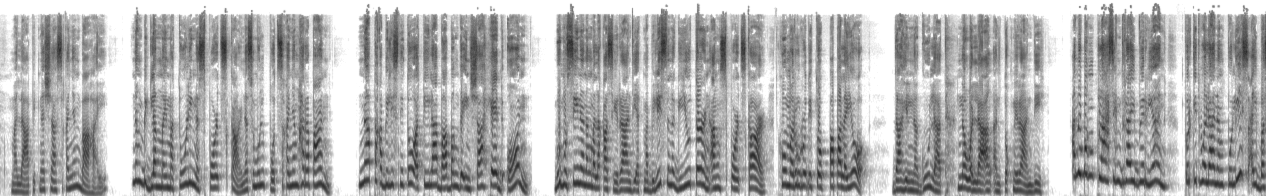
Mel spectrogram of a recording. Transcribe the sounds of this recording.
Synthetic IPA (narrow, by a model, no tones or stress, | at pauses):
mɐla̰ːpɪt̪̚nɐʃasɐkɐɲːaŋba̰ːɦɐ̰j | nɐŋbɪɡlaŋmɐjmɐt̪uːlɪjnɐspoɹt̪ska̰ɹnɐsʊmʊlpot̪̚sɐkɐɲːaŋɦɐɾɐpan | napɐkɐbɪlɪsnɪt̪o̞ʔɐt̪ːilabaːbɐŋɡɐʔɪnʃahɛd̪on | bʊmʊsiːnɐnɐŋmɐlɐkasːɪɾand̪iɐt̪̚mɐbɪlisnɐnɐɡjuːt̪ɛɹnʔɐŋspoɹt̪skaɹ | hʊmɐɾuːɾot̪̚ɪt̪o̞pɐpɐlɐjo̞ʔ | d̪aːɦɪlnɐɡuːlɐt̪nɐwɐlaʔɐŋʔɐ̰nt̪o̞k̚nɪɾand̪i | ʔɐnobɐŋklaːsɪŋd̪ɾajbɛɾjan | pʊɾkɪt̪wɐlanɐŋpʊlisɐ̰jbɐ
